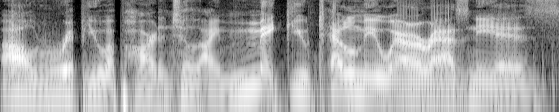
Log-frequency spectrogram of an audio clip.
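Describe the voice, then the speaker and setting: A put-on character voice shouts in a raised, projected, raspy voice with lively intonation, while music plays in the background. The pace is fairly slow, with hardly any pauses. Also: man, medium pitch for a man. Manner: shouting, frothing with rage.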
